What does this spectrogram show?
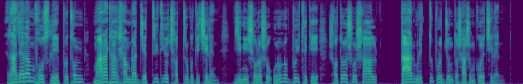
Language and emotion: Bengali, neutral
